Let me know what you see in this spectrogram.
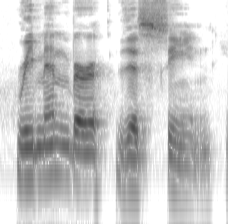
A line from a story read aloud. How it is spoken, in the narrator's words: he said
